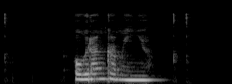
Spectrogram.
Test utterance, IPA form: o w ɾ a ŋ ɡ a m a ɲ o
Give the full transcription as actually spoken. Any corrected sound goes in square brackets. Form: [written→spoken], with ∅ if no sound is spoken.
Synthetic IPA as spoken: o [w→ɣ] ɾ a ŋ [ɡ→k] a m [a→i] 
